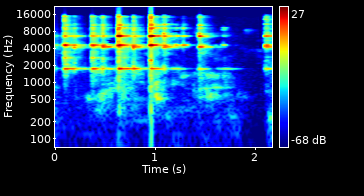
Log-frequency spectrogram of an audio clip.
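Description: Metal spoon clinking rapidly against the inside of a drinking glass as baking soda is stirred into water, each tap leaving a short glassy ring. The clinks pause briefly near the end.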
